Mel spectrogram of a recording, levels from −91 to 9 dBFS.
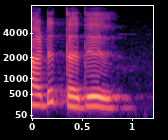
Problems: none marked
